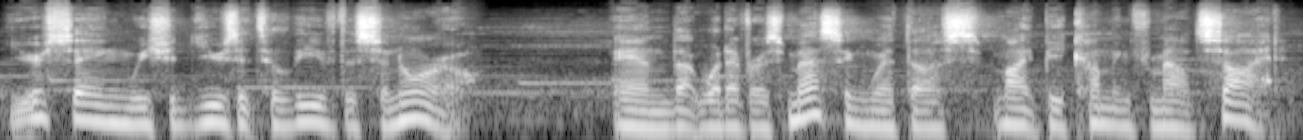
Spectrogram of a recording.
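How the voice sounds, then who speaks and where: An actor playing a steady, protective young male warrior in a video game. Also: fairly low pitch, normal speed, lightly acted. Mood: calm, reassuring. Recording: loud music behind.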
